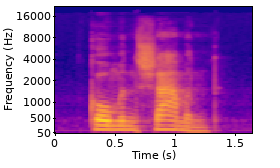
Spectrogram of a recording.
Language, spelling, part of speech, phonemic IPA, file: Dutch, komen samen, verb, /ˈkomə(n) ˈsamə(n)/, Nl-komen samen.ogg
- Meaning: inflection of samenkomen: 1. plural present indicative 2. plural present subjunctive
